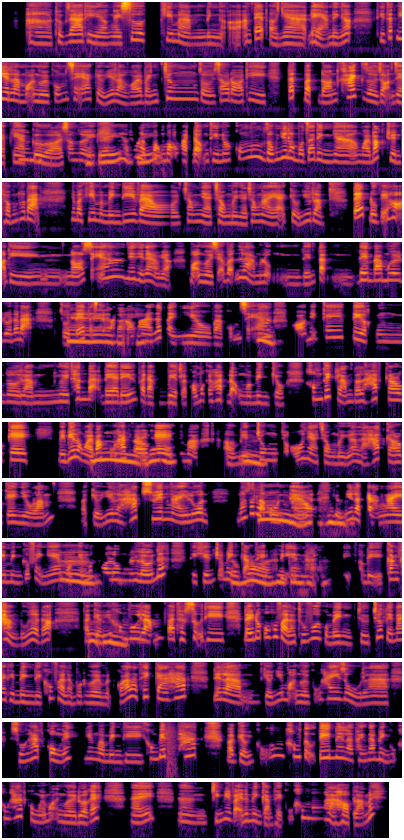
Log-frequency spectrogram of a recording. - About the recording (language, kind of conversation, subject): Vietnamese, advice, Vì sao tôi lại cảm thấy lạc lõng trong dịp lễ?
- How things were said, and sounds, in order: other background noise; tapping; chuckle; in English: "volume"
